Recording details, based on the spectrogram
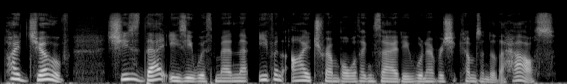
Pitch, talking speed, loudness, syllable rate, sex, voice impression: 160 Hz, 200 wpm, -21 LUFS, 5.9 syllables/s, female, very feminine, slightly middle-aged, slightly thin, slightly tensed, powerful, slightly bright, soft, slightly muffled, fluent, cool, intellectual, very refreshing, sincere, very calm, friendly, reassuring, slightly unique, elegant, slightly wild, sweet, lively, kind, slightly modest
